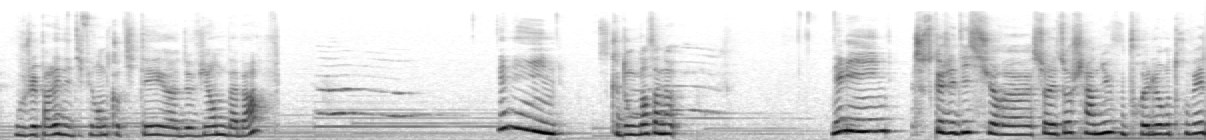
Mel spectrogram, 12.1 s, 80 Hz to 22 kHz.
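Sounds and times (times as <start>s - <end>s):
cat meowing: 3.1s - 4.4s, 6.2s - 7.4s.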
